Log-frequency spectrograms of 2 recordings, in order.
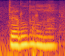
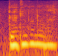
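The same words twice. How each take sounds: The two takes are said the same way.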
